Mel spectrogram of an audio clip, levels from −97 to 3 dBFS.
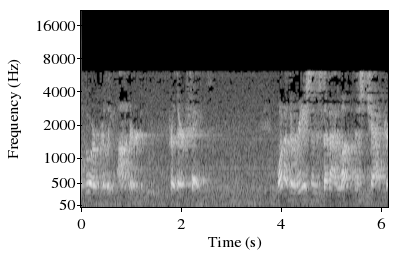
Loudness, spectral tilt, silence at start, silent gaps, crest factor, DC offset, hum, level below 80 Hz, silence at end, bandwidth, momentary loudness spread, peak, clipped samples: -18 LUFS; -1 dB/octave; 0 s; none; 16 dB; under 0.1%; none; -52 dBFS; 0 s; 6.4 kHz; 20 LU; -2 dBFS; under 0.1%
